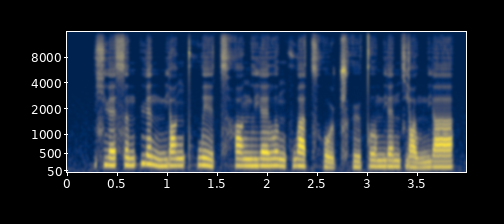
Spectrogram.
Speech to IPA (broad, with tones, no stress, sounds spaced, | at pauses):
ɕ ɥ ɛ˨˦ s ə˨˦ n p ɥ ɛ˥˨ n m j ɑ˦ ŋ pʰ w e˥˨ ɪ̯ t͡sʰ ɑ˦ ŋ l j ɛ˦ l ɤ˥˨ ŋ f w ä˥˨ t͡sʰ o̰˨˩ ʊ̯ ʈ͡ʂʰ ɻ̩˨˦ t̪ ɤ˦ n̪ j ɛ˦ n ɕ j ɑ˨ ʊ̯ n̪ j ä˦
